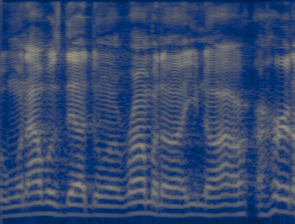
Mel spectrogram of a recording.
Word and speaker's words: Ramadan: up going there doing Raman what did I say it right yeah Ramadan Ramadan my bad I went there doing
